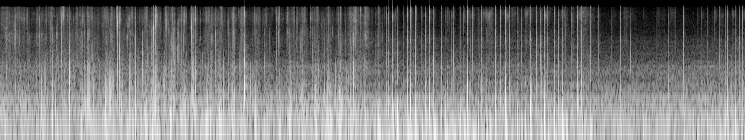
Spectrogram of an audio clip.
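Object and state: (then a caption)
Plastic gel bead hot/cold pack. Long white acrylic nails rapidly tap and scratch a small clear plastic gel bead hot/cold pack, a pouch filled with white gel beads, resting on a towel. The result is a dense, continuous stream of sharp crinkly clicks and crackles over a soft low rustle, with no speech.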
